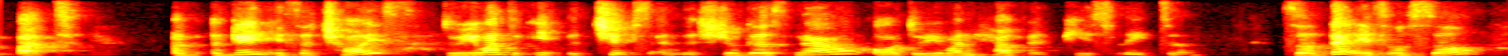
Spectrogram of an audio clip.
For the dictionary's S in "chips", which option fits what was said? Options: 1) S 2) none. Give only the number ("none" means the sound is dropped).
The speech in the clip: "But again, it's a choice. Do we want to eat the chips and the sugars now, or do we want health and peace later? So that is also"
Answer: 1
